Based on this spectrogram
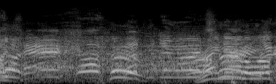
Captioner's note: wrestlers groaning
